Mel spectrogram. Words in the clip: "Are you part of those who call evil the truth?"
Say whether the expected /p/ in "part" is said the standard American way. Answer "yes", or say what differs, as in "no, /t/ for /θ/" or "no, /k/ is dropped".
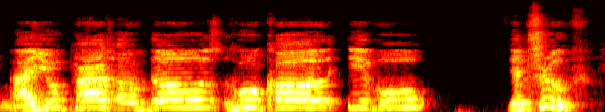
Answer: yes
